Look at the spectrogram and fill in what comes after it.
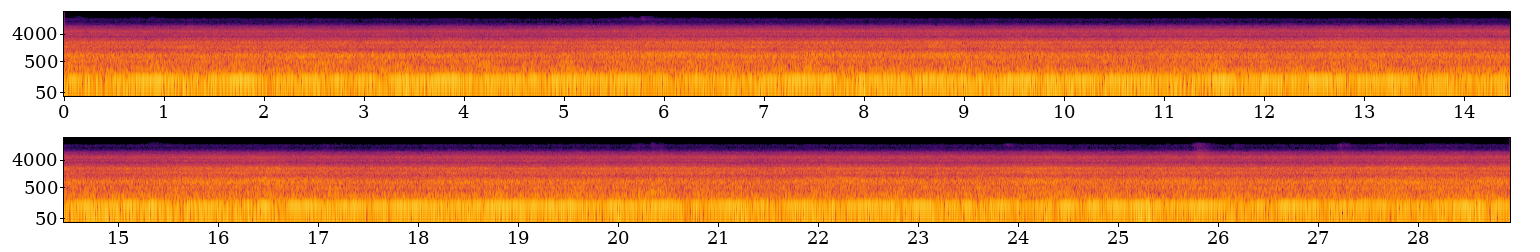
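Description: Steady running noise heard inside the carriage of a moving SRT Red Line electric commuter train, with a strong constant low hum under an even rushing noise.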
